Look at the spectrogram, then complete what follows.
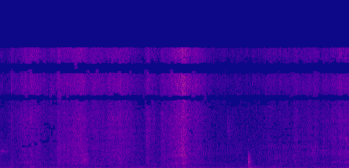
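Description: Faint rustling and squishing of salad ingredients being handled in a bowl, coming in soft swells, with a small click about three seconds in.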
